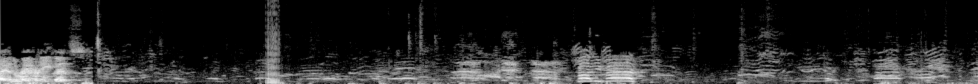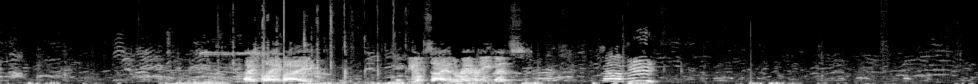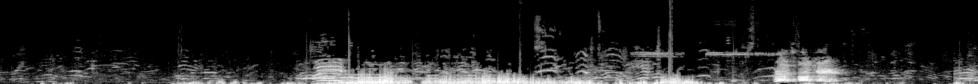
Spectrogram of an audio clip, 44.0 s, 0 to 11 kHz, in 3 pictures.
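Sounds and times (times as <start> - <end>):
loud shouting voices: 0.0 - 1.4, 3.9 - 9.9, 12.2 - 15.7, 16.5 - 19.6, 20.4 - 24.6, 33.6 - 42.2, 43.6 - 44.0.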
